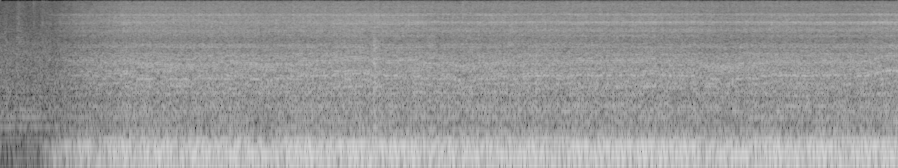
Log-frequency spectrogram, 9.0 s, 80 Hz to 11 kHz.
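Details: Carbureted Camaro Z28 V8 with a stalling history, after a distributor swap and radiator repair, timing set to about 6.5: the engine settles into a steady, even low rumble. The idle is smooth and healthy.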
